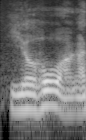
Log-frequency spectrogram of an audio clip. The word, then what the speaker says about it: 여호와: 읽지 않는다고 생각했기 때문에 그리고이 여호와라고 하는 발음은 주 아도나이 하는 단어에 찍혀 있는 모음 부호를이 자 여호와라고 말씀하신 자의 자음에 붙여서 읽으면 여호와가 됩니다 여러분 야란 말 들어보셨죠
